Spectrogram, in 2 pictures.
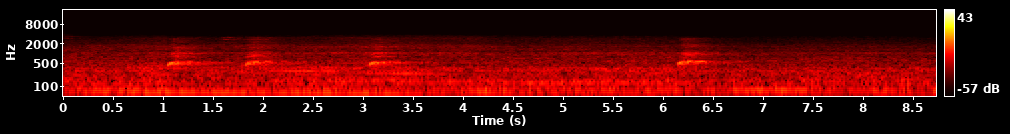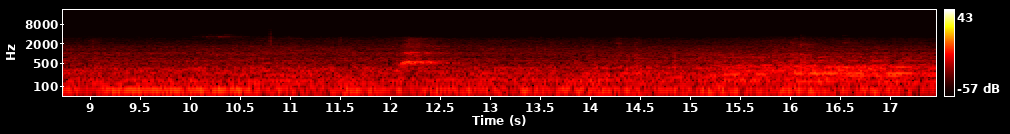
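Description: A dog barking in short barks: three about a second apart, then two more spaced well apart, over a steady low background rumble.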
